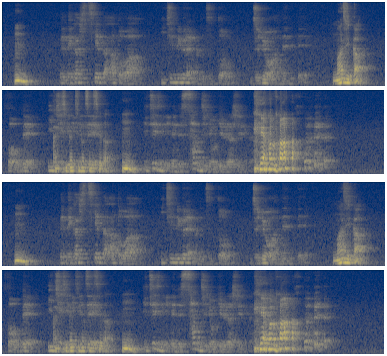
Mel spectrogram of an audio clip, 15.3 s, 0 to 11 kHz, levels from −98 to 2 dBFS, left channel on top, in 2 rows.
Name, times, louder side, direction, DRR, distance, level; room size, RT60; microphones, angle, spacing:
voice 1, 1.2-2.8 3.2-4.6 4.9-6.1 7.8-8.3 8.6-9.7 10.5-12.7 13.7-14.1, right 1 dB, 60° right, -6 dB, 1.5 m, -41 dB
voice 2, 6.6-7.2 8.7-9.7 10.1-10.3 12.7-13.5, left 2 dB, 30° left, 5 dB, 0.6 m, -25 dB
6.5 x 3.7 x 3.9 m, 0.67 s
head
